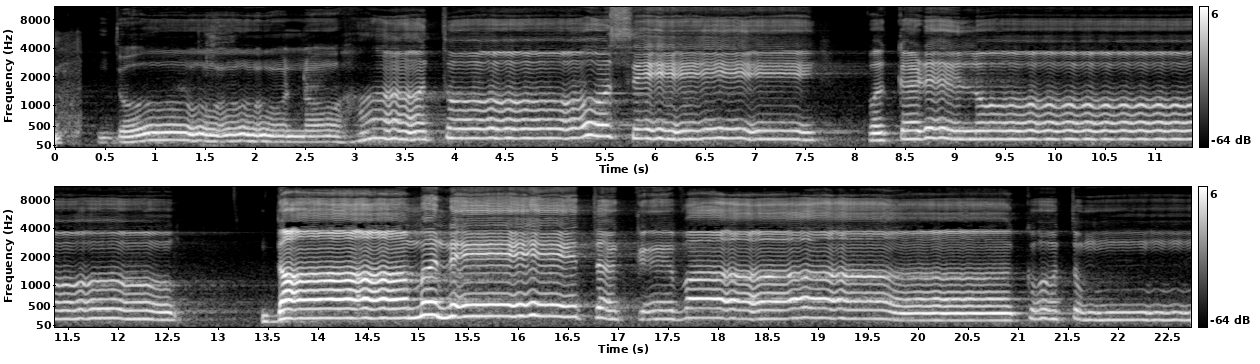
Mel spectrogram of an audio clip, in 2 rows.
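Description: A man's solo voice chanting an Urdu nazm (devotional poem) unaccompanied, in long drawn-out melodic phrases with a wavering, ornamented pitch. He pauses briefly between phrases, about 8 and 13 seconds in.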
